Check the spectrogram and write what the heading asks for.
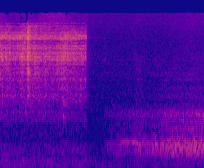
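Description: Bacon-wrapped jalapeno poppers sizzling on a portable grill, a steady hiss with one small click, cut off abruptly about a second in. A steady low rumble follows.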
